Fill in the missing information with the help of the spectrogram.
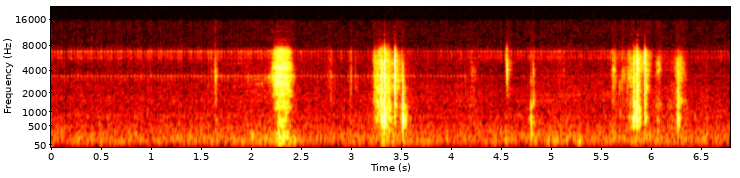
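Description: Near silence: room tone with a faint steady high whine, broken by a few soft short rustles and clicks about two, three and six seconds in.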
